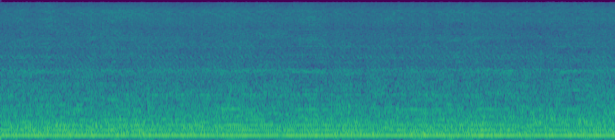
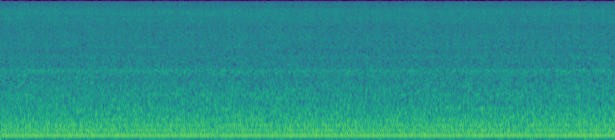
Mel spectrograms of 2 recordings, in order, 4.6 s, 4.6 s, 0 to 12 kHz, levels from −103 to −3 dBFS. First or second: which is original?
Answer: second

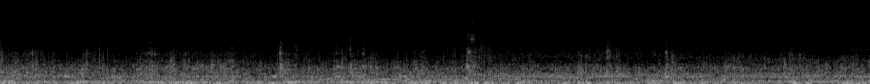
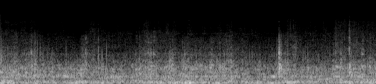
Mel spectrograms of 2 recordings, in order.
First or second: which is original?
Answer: second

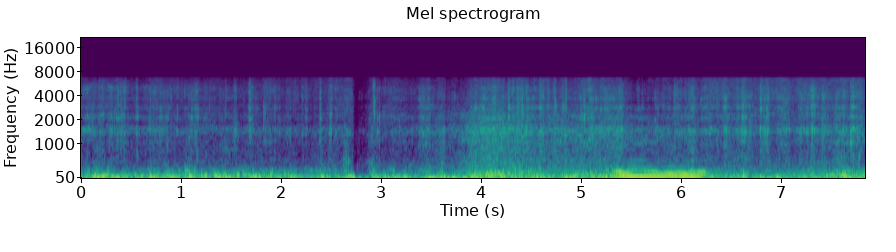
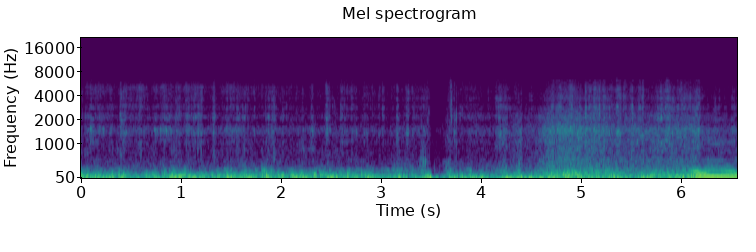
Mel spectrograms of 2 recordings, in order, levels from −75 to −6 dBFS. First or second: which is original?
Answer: second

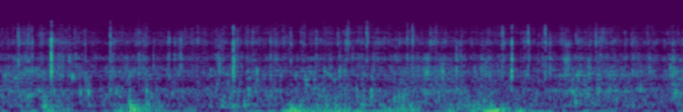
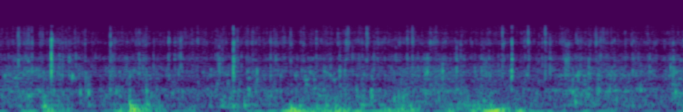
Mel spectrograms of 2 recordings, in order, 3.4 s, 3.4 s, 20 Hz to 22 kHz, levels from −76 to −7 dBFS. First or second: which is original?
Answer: second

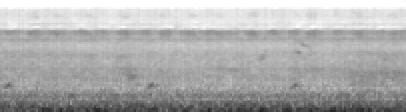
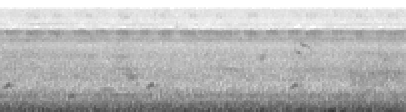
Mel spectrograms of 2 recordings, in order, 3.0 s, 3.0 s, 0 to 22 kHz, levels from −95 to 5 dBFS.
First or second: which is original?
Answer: second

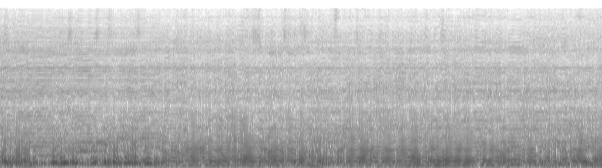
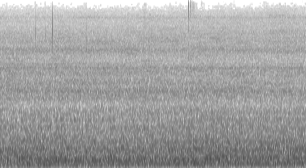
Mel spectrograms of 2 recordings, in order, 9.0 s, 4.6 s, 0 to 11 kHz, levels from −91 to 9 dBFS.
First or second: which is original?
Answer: second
